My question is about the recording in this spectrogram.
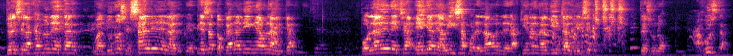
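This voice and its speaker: A male pastor preaching a lively sermon, telling stories and acting out quotes and sound effects. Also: sits high, brisk, crowd noise. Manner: animated storytelling, acts out quotes and sound effects. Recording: echoey room, mic far off.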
